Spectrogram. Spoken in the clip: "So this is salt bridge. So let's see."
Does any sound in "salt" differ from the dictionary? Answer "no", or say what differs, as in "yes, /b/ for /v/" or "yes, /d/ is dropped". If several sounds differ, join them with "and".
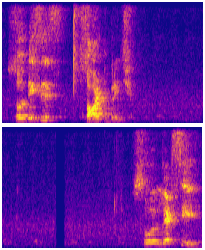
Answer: no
